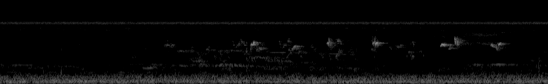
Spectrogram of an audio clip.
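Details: Wild birds singing in the early morning at a cool, high-elevation campsite: scattered short, sharp chirps and brief whistled notes, some overlapping, over a steady high insect drone and low background rumble.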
